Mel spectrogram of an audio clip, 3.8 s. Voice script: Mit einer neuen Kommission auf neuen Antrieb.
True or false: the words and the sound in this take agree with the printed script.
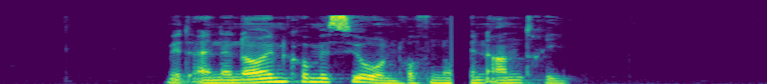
false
